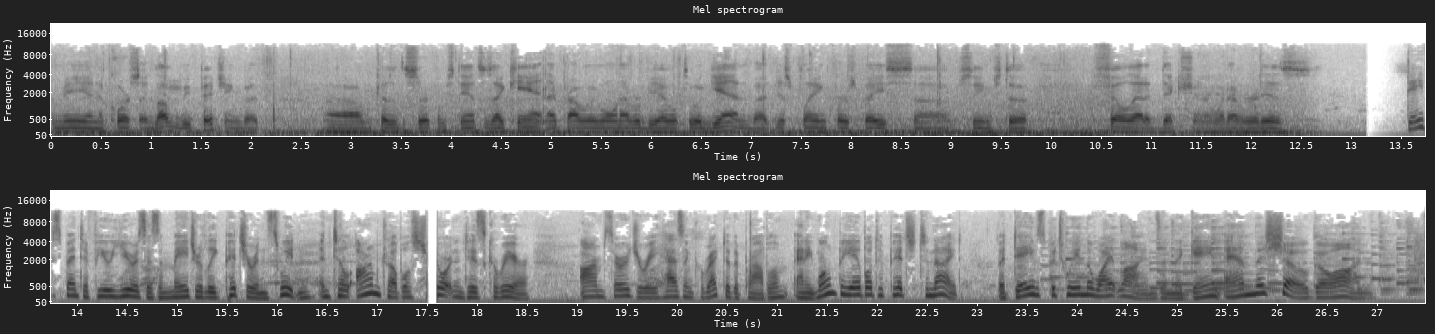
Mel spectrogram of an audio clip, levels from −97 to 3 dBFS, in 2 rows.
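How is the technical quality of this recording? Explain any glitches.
The technical quality is limited by clearly audible MP3 compression damage. It runs through the whole recording. The sound is watery and swirly. High-frequency detail turns metallic and chirpy, and sharp attacks smear. The likely cause is heavy MP3 compression, at a level pointing to roughly 48 kbps. At so few bits, the encoder cuts the treble above a fixed frequency. It also drops quiet frequency components. These flicker on and off between frames, producing the swirling texture.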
